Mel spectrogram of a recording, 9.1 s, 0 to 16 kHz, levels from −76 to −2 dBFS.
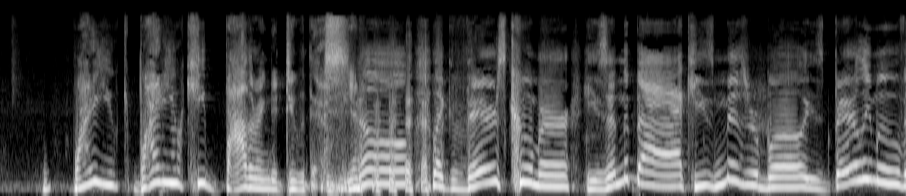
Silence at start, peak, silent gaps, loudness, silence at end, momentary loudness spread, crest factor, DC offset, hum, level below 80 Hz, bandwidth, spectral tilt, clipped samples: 0.4 s; -2 dBFS; none; -16 LUFS; 0 s; 5 LU; 14 dB; under 0.1%; none; -56 dBFS; 12 kHz; -6 dB/octave; under 0.1%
